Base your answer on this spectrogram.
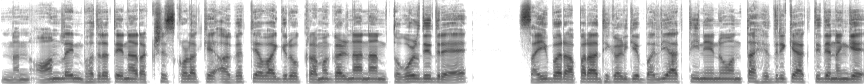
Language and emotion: Kannada, fearful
